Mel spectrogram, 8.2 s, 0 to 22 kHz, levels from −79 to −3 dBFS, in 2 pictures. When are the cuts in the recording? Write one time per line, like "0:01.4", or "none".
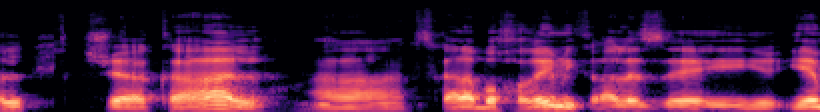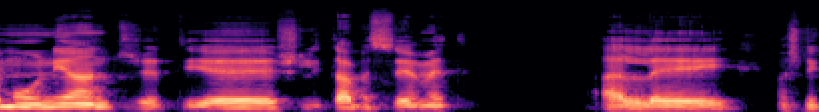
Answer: none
